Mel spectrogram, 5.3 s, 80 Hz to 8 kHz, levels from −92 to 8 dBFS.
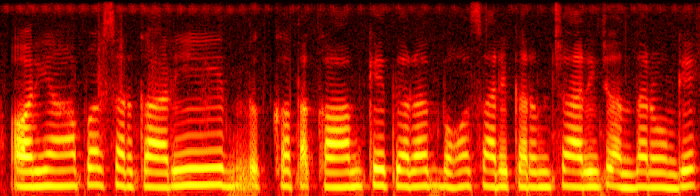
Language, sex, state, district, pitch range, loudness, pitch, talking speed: Hindi, female, Haryana, Jhajjar, 220-240 Hz, -17 LUFS, 230 Hz, 150 wpm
